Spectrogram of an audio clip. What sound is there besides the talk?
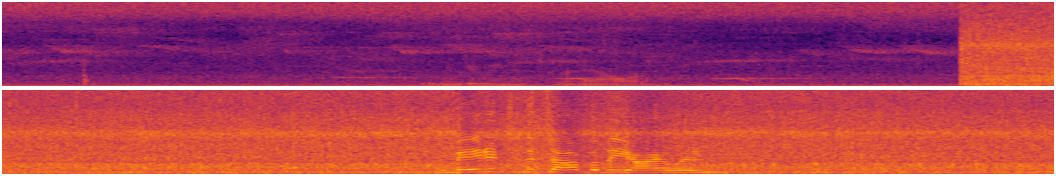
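jungle stream, the island's water source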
